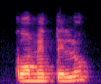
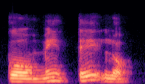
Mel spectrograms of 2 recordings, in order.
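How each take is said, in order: First: Said in the usual way. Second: Cómetelo slowly as có-me-te-lo; four drawn-out, separate syllables in cómetelo. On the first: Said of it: "cuyo acento prosódico va situado". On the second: Shown as a demonstration. Teacher illustrating a four-syllable word, slow and split. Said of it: "vas separando la palabra por sílabas".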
